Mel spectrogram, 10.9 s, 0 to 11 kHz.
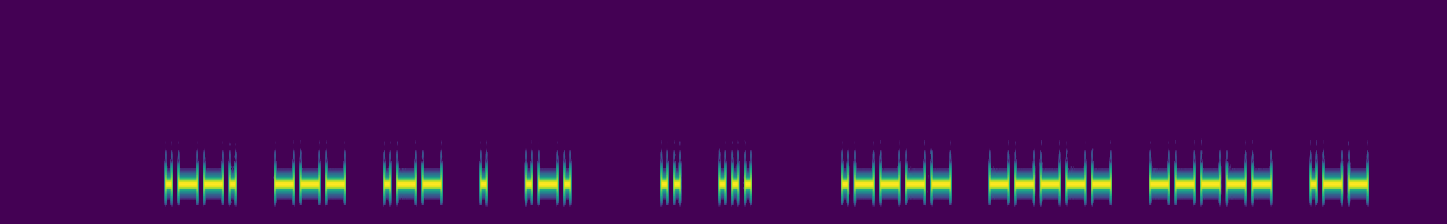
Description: Morse code, heard as a keyed tone, about 25 wpm, spaced as for 18 wpm, 600 Hz. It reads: POWER IS 100W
